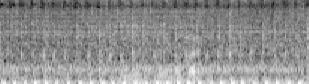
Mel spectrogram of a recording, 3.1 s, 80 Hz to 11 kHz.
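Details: Hero Splendor Plus idling after engine rebuild, tappets already set: sharp, even ticking about three per second persisted; fixed by fully loosening and retightening the 8 mm bolt that wasn't seating, tappet tick from loose adjuster bolt.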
